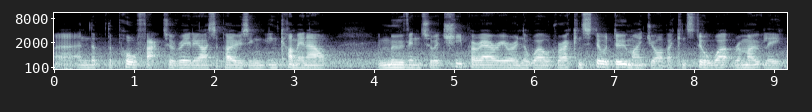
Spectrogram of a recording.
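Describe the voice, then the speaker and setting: Here a man from Hampshire, southern England, aged in his late thirties, speaks at normal speed with a fairly low, level voice and hardly any pauses. He's a chatty online English teacher and vlogger with a southern English accent, casually addressing viewers as "guys" to camera. Background noise is clear in the clip.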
